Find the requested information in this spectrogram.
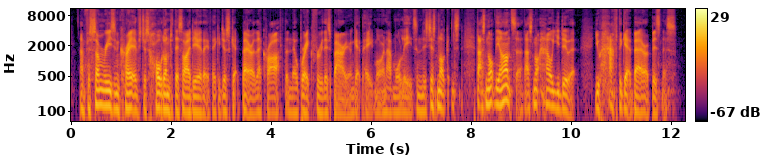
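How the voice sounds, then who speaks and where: A man with an English accent speaks very fast. His pitch is medium and varies in an ordinary way. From England. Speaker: business coach. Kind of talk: online course lecture. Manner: casual.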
